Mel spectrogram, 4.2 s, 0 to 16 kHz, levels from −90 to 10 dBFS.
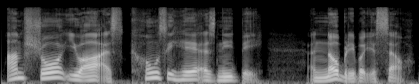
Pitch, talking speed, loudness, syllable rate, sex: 120 Hz, 200 wpm, -18 LUFS, 5.6 syllables/s, male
